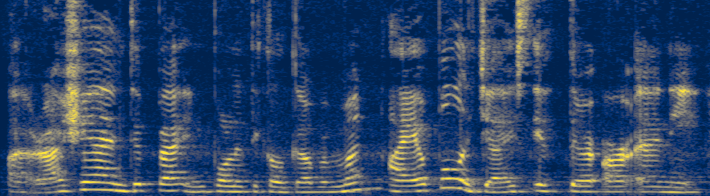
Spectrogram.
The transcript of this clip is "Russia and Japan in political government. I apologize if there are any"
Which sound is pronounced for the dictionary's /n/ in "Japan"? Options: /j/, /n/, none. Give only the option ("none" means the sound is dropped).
none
